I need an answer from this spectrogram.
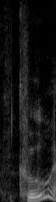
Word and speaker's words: coup: Coup, as in a coup de main, like punching. Grâce, as in grace.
